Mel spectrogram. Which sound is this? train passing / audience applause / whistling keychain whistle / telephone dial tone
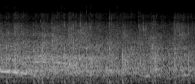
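audience applause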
